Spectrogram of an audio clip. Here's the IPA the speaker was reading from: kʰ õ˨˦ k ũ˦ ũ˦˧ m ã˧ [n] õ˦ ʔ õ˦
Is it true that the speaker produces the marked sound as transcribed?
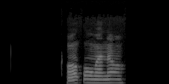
yes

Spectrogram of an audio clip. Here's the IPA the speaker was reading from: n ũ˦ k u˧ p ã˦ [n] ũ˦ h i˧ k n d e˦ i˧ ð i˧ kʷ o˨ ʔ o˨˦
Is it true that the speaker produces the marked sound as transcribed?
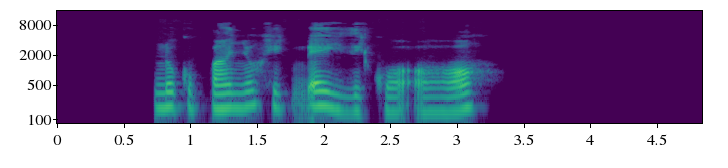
no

